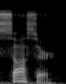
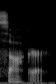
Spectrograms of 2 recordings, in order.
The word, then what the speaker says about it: soccer: and pronounce it as saucer, like a flying saucer. But phonetically, those C's form a hard, sharp K. It's soccer.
